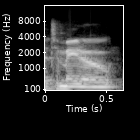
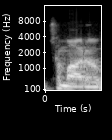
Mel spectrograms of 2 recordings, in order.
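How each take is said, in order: First: Tomato with "ay", tuh-MAY-toe; North American pronunciation. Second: Tomato with "ah", tuh-MAH-toe; British-style pronunciation. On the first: Expert comparing dialects, tomato as tuh-MAY-toe. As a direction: say tomato with a long "a". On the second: Expert comparing dialects, tomato as tuh-MAH-toe. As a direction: say tomato with a broad "a". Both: Shown as a demonstration. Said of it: "no right way to pronounce".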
